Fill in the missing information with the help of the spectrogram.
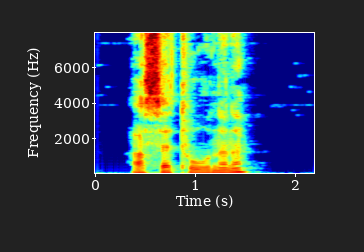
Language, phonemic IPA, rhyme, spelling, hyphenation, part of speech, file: Norwegian Bokmål, /asɛˈtuːnənə/, -ənə, acetonene, a‧ce‧to‧ne‧ne, noun, Nb-acetonene.ogg
- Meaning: definite plural of aceton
